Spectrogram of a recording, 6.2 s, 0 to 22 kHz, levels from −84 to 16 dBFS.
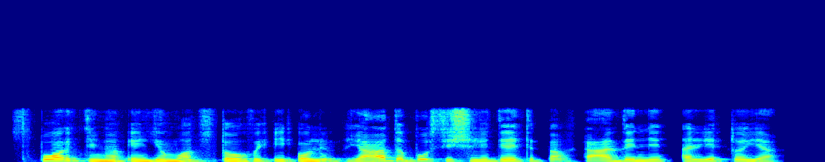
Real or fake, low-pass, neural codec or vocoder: fake; 7.2 kHz; codec, 16 kHz, 1 kbps, FunCodec, trained on Chinese and English, 50 frames a second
